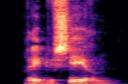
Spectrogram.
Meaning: to reduce
- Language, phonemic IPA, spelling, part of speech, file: Dutch, /ˌredyˈserə(n)/, reduceren, verb, Nl-reduceren.ogg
